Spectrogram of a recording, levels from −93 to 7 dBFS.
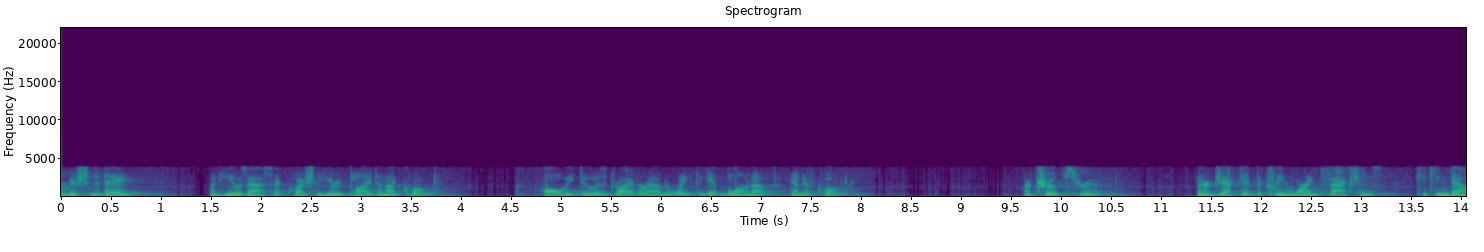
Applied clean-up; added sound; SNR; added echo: none; Tools; 12 dB; none.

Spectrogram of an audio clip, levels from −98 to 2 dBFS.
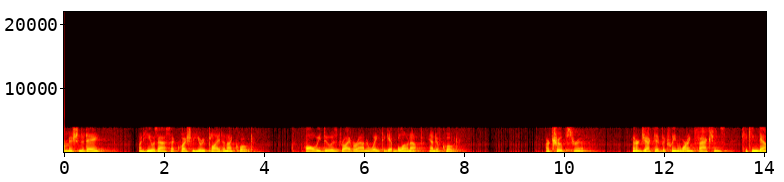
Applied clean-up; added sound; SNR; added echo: none; none; none; none.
